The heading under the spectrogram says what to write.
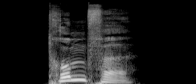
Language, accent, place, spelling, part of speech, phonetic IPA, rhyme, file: German, Germany, Berlin, Trumpfe, noun, [ˈtʁʊmp͡fə], -ʊmp͡fə, De-Trumpfe.ogg
- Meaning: dative of Trumpf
